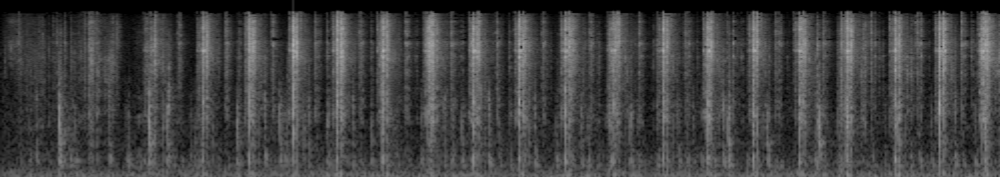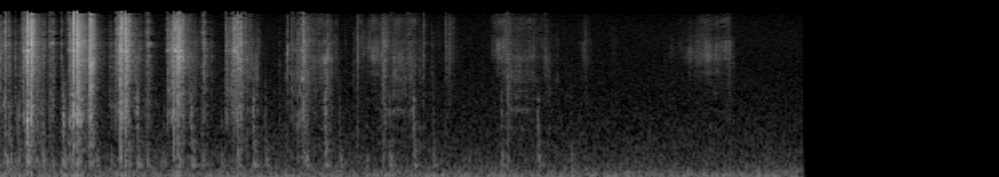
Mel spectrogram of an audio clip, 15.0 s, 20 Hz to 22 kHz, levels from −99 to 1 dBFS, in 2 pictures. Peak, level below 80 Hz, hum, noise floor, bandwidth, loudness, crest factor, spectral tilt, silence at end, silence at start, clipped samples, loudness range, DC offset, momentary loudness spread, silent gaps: 0 dBFS; -62 dBFS; none; under -90 dBFS; 17 kHz; -29 LUFS; 34 dB; 1.5 dB/octave; 2.2 s; 0.25 s; under 0.1%; 10 LU; under 0.1%; 18 LU; none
